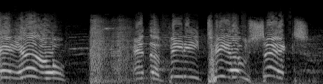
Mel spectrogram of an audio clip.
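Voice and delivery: high, loud pinfall call; excited play-by-play. Real, not acted. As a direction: build to the winning pin.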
